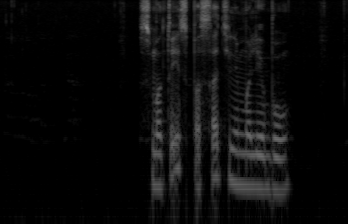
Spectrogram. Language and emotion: Russian, neutral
